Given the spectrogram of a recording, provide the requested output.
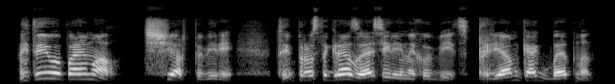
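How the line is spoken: Laughing. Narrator (Russian): Гурни засмеялся

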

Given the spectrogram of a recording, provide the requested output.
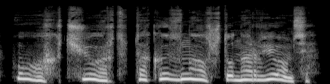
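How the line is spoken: Groan. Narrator (Russian): простонал Бен

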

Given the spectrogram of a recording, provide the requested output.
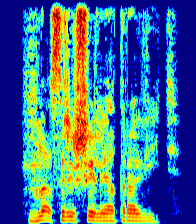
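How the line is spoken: Unpleasant laugh. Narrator (Russian): неприятно рассмеялся Ван Фрассен

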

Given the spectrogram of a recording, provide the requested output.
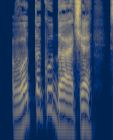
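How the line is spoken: Laughing exclamation. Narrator (Russian): смеясь, воскликнул он

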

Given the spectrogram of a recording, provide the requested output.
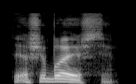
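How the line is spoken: Even voice. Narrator (Russian): сказал Поль ровным голосом

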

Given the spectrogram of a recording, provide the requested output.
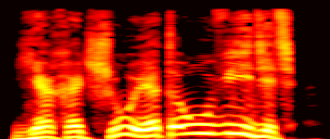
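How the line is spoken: Excited. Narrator (Russian): взволнованно сказал он

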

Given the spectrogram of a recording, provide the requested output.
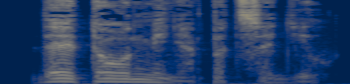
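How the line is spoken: Sighing. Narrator (Russian): вздохнул Азирис

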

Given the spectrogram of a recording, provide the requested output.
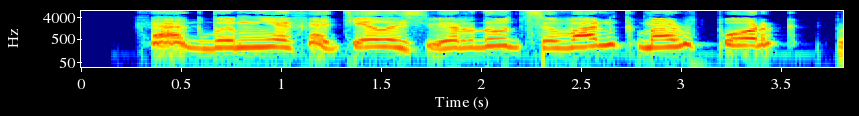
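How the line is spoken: Moaning. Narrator (Russian): простонал Ринсвинд

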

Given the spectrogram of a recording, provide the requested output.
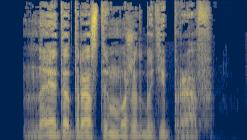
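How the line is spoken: Grumbling. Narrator (Russian): проворчал Коконно

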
